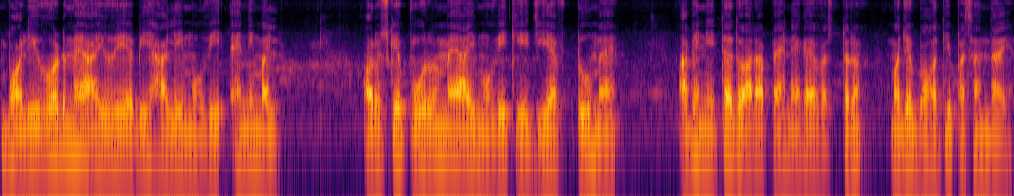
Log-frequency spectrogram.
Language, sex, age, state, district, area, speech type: Hindi, male, 18-30, Madhya Pradesh, Jabalpur, urban, spontaneous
